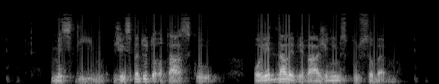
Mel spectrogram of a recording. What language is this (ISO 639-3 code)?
ces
